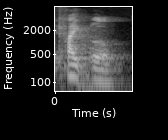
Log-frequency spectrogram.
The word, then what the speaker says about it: Kite Hill: Yeah, instead of saying Kite Hill, they say Keitel. Keitel, And that's where the red kites would have been.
